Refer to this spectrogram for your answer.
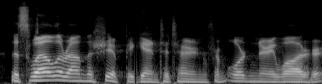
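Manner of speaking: plain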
